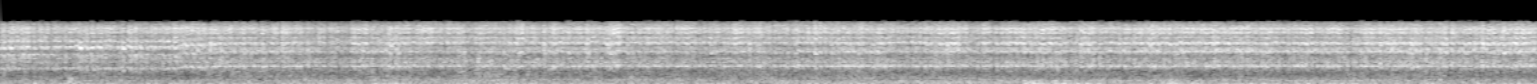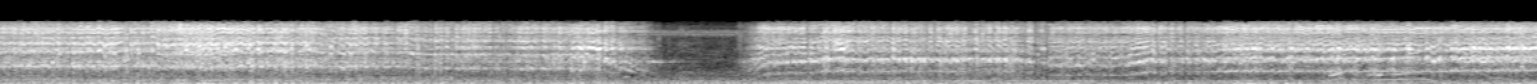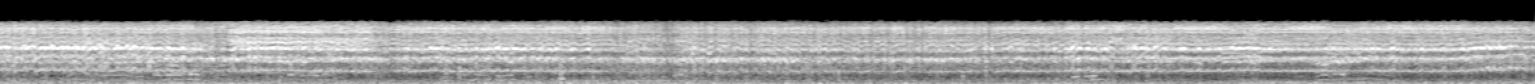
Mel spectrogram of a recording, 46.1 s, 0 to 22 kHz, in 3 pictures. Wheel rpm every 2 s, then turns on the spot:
200, 220, 230, 230, 230, 230, 230, 230, 220, 220, 170, 60, 160, 140, 160, 160, 160, 160, 160, 160, 160, 160, 160.
none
